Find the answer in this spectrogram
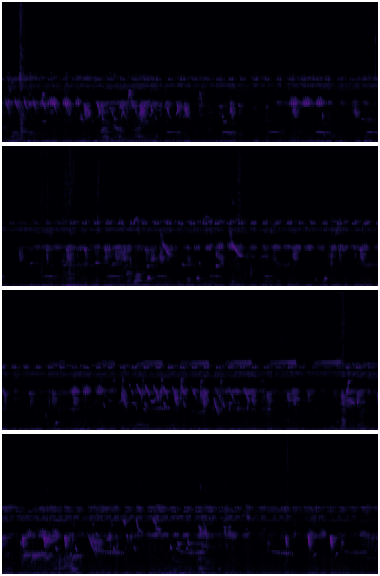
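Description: Faint outdoor ambience of small birds chirping and calling, including a series of short repeated notes over the first ten seconds, over a steady high insect drone and a low rumble.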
